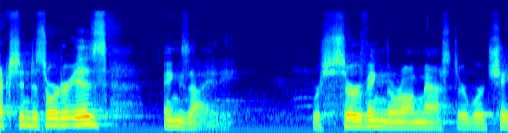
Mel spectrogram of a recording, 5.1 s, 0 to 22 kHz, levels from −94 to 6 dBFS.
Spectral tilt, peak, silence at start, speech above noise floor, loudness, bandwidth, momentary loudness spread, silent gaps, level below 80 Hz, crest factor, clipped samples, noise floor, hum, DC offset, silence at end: -5.5 dB/octave; -18 dBFS; 0 s; 34 dB; -35 LUFS; 16 kHz; 15 LU; none; -74 dBFS; 18 dB; under 0.1%; -69 dBFS; none; under 0.1%; 0 s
